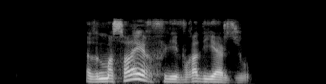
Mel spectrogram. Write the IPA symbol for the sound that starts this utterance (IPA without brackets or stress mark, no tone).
ð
